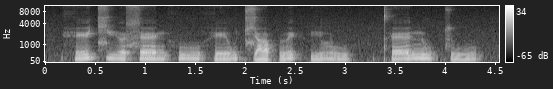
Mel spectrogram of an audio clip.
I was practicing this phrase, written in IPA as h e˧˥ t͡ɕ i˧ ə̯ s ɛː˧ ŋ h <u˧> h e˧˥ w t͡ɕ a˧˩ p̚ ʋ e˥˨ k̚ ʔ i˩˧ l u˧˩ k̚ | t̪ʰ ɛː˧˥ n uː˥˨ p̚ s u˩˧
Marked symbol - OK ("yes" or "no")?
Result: no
